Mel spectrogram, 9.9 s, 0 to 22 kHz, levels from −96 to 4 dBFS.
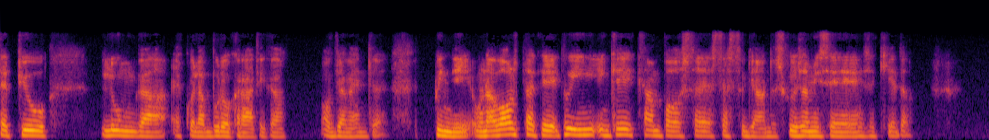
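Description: Nothing stood out on listening to this speech, which comes through a call path whose audio band tops out around 8 kHz.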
